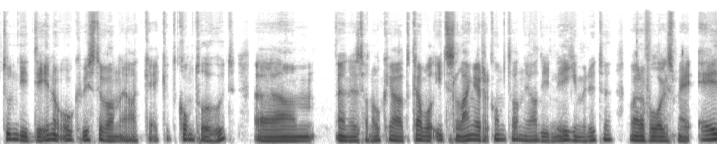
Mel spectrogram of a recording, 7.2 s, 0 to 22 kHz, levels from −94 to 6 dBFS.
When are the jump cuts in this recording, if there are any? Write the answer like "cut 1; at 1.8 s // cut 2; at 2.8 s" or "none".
cut 1; at 2.5 s // cut 2; at 3.6 s // cut 3; at 4.9 s // cut 4; at 6.2 s

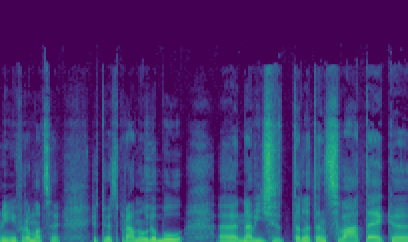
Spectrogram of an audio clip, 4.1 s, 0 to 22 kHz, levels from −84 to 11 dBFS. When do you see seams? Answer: cut 1; at 1.0 s

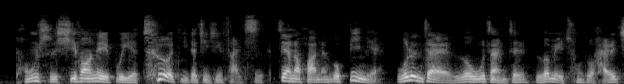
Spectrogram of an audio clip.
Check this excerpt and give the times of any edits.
cut 1; at 2.7 s // cut 2; at 3.9 s

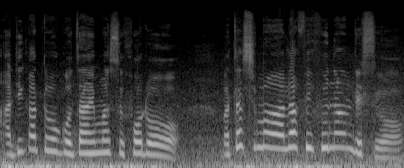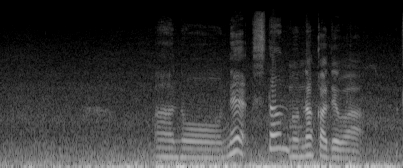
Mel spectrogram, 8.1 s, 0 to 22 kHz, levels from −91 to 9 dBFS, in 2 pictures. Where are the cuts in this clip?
cut 1; at 6.9 s

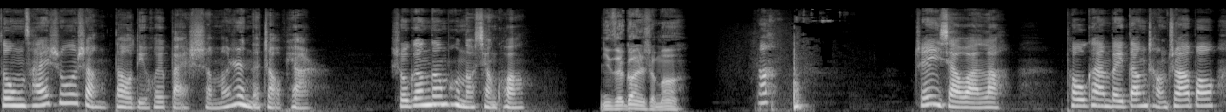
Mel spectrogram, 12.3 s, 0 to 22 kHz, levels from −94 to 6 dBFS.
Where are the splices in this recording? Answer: none

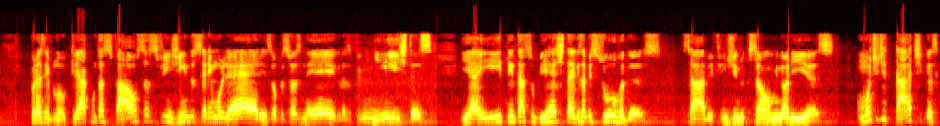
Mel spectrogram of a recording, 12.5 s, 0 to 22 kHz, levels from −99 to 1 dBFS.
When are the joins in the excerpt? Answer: none

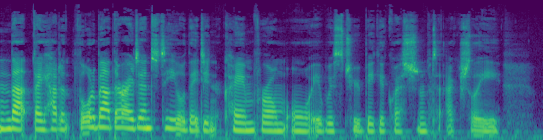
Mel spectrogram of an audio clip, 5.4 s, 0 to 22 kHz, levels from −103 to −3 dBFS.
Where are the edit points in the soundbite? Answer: cut 1; at 2.2 s // cut 2; at 4.3 s

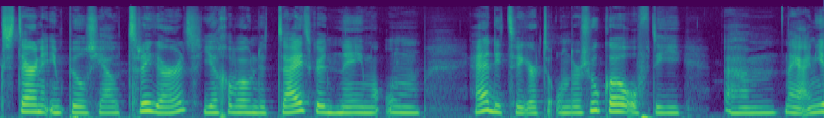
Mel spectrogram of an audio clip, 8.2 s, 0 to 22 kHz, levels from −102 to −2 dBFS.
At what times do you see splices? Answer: none

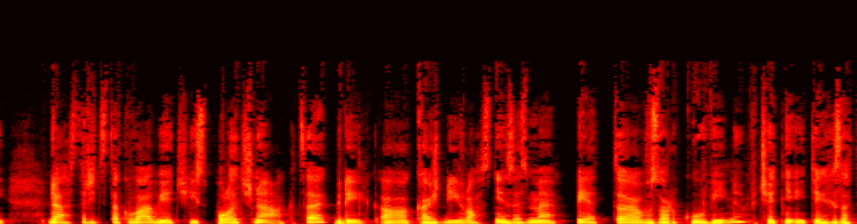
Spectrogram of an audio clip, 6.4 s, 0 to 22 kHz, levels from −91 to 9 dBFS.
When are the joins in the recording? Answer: cut 1; at 3.8 s

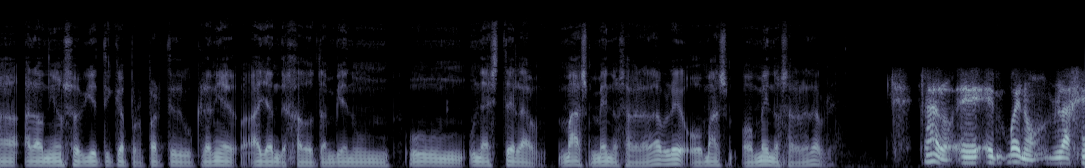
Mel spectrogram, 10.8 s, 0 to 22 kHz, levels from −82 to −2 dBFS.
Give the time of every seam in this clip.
cut 1; at 4.0 s

